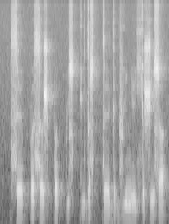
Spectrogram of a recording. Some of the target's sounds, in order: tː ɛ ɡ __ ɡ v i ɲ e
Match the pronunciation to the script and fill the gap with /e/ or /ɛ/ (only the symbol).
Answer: ɛ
